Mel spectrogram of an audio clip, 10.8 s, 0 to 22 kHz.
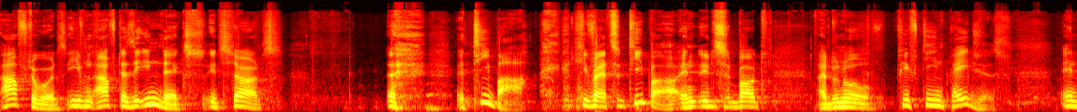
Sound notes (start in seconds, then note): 5.4 laughing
